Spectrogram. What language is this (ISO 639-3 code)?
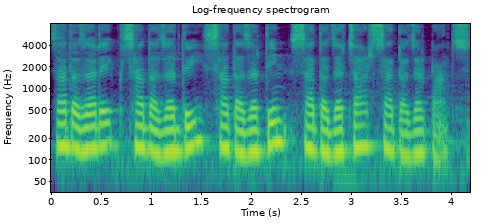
nep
